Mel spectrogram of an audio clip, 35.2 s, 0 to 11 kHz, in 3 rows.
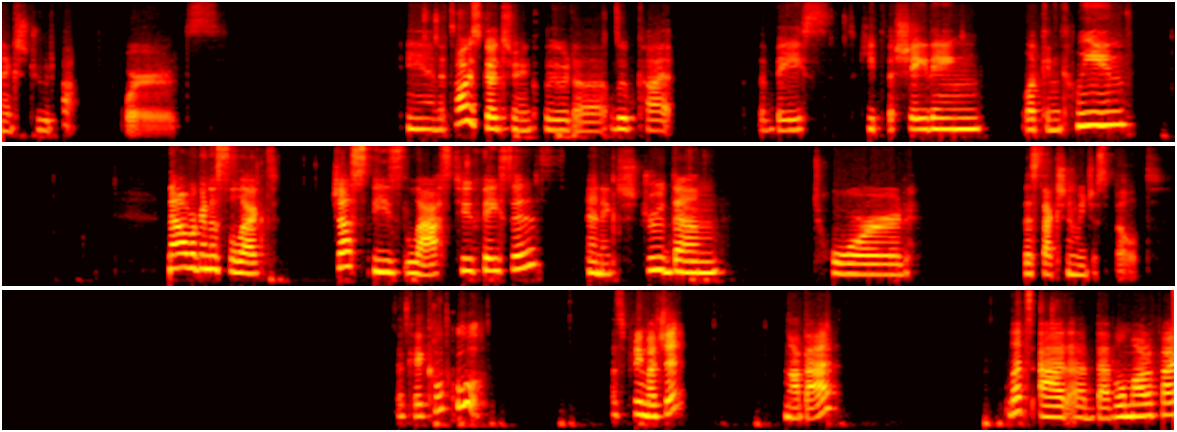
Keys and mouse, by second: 0.1 e, 4.3 click, 5.5 ctrl+r, 8.2 click, 9.1 click, 11.7 shift+click, 14.4 3, 14.7 click, 15.1 click, 17.1 middle click, 18.7 e, 27.3 click, 28.4 KP_1, 29.0 Tab, 30.0 shift+click, 30.3 shift+middle click, 31.1 shift+click, 33.2 q.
